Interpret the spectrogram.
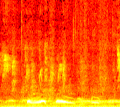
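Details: Dove from a bird-trapping scene giving two soft low coos, the second longer and sliding downward, then a faint trailing note, with a low rumbling background.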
